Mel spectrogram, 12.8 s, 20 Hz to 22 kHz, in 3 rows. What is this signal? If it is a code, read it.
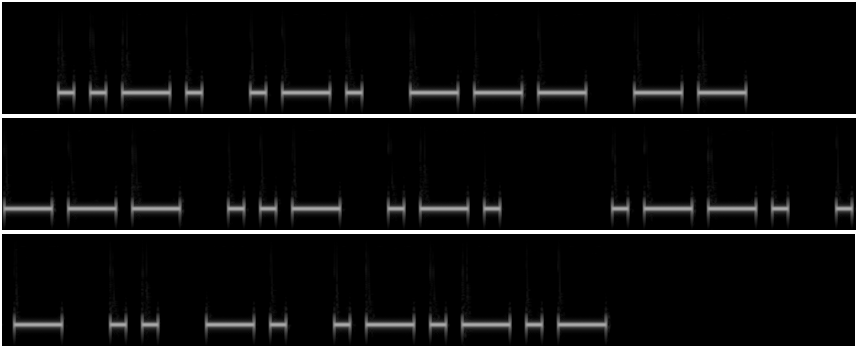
Morse code, heard as a keyed tone, about 16 wpm, 700 Hz. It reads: FROM OUR PAIN.
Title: Sentences from Top 1600 Words 15wpm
